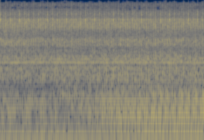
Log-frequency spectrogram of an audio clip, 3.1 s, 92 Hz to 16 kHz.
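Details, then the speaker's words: BMW 120 on a lift, handbrake on and in gear so the engine is under load: rough, rapid knocking about three or four per second over the engine; source not yet found; knocking noise under load. "eu deixo ela fez mão puxado e engatado a marcha então alguma entra em carga né Aí tem aparece o barulho"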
